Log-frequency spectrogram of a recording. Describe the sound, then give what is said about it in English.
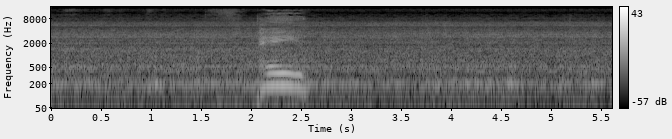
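Storm sounds form a steady, even wash of hissing noise that runs unbroken from start to finish, heard in the background of a guided breathing meditation, with one brief spoken word rising above it partway through. “And just gently focus on your breathing as you hear the storm sounds in the back.”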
